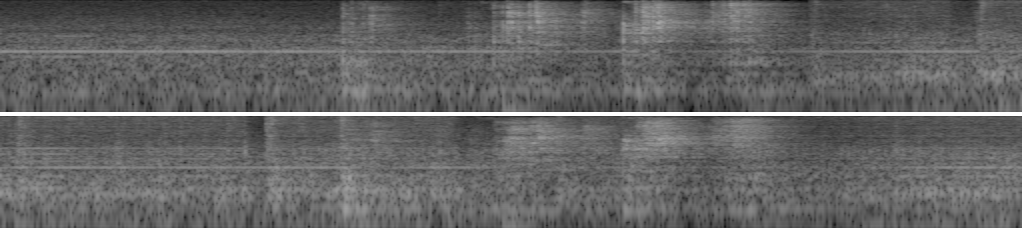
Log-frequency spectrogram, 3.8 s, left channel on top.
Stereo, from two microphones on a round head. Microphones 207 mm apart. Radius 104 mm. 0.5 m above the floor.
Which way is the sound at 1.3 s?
60° left (ahead or behind).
